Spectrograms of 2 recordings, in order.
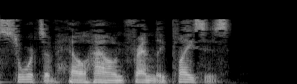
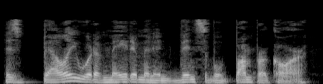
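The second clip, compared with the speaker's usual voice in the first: plain reading voice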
